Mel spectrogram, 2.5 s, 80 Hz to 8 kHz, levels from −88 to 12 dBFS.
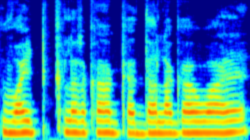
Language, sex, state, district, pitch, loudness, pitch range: Hindi, male, Uttar Pradesh, Saharanpur, 190 Hz, -14 LUFS, 185-195 Hz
